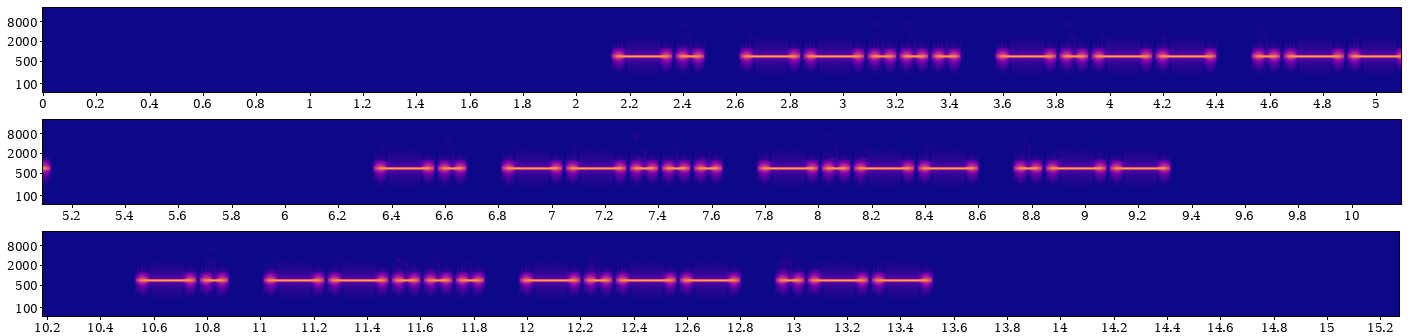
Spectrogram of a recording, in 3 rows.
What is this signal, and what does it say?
Morse code, heard as a keyed tone, about 20 wpm, 700 Hz. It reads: N7YW N7YW N7YW
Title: USA Call Signs - 4 Characters - Repeated 3x - 20wpm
